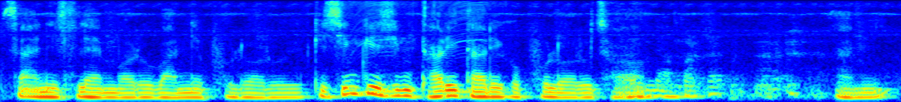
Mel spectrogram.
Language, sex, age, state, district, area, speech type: Nepali, male, 45-60, West Bengal, Kalimpong, rural, spontaneous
